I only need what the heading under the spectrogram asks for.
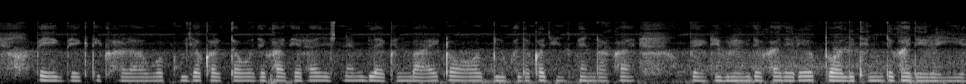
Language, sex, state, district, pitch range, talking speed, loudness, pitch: Hindi, female, Maharashtra, Chandrapur, 175-185 Hz, 200 wpm, -25 LUFS, 180 Hz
